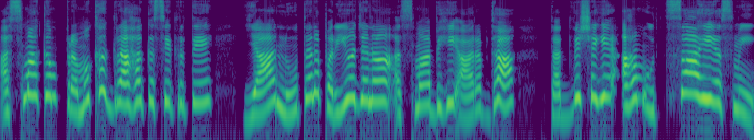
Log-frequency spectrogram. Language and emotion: Sanskrit, happy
